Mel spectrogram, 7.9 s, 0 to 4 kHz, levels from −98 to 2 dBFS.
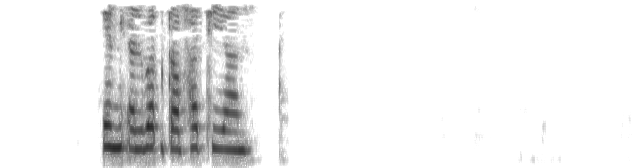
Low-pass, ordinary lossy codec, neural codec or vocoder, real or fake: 3.6 kHz; MP3, 24 kbps; codec, 16 kHz, 8 kbps, FreqCodec, larger model; fake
